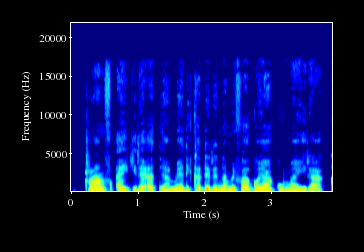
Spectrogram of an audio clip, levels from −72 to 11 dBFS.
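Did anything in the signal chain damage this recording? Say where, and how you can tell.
Yes, at the codec stage, across the whole speech clip. It sounds swirly, smeared and hollow, with blurred attacks, which points to generation loss, likely from about four lossy re-encodes, each requantising on a shifted frame grid. A spectrogram shows piled-up spectral holes and nothing above 19.1 kHz.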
